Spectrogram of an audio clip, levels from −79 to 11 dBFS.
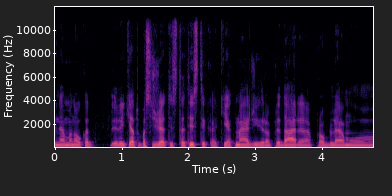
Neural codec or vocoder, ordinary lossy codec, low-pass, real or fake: none; MP3, 96 kbps; 10.8 kHz; real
